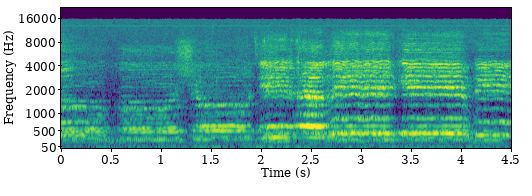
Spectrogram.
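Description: A choir singing in several voices, holding notes that change every second or so.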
